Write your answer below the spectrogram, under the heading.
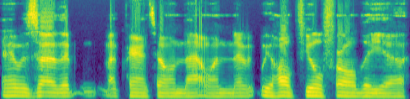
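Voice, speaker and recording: A man from Jamaica, a yacht captain, talking as a guest in a relaxed, hesitant way with many fillers. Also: medium pitch, normal speed, clean tone, no echo. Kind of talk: casual interview chat.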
